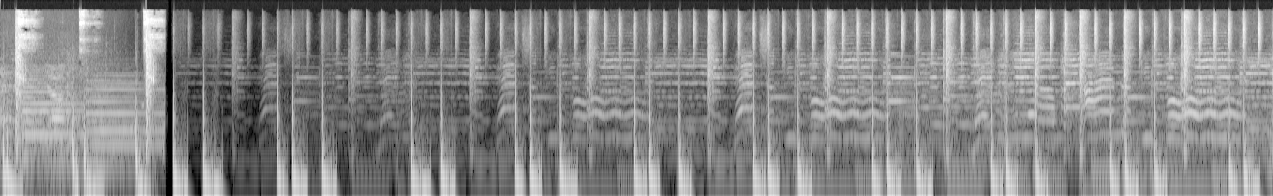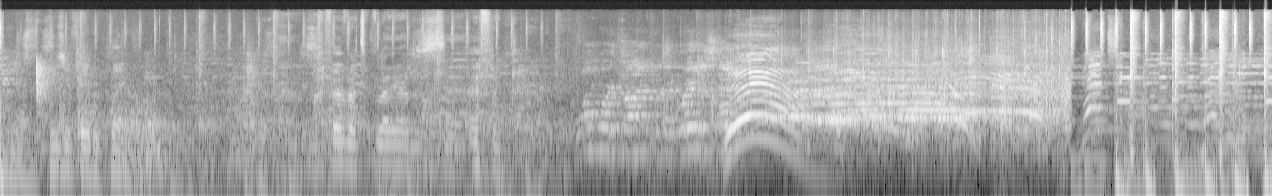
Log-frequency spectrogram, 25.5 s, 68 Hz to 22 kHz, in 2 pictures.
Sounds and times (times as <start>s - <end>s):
Music: 0.0s - 18.4s, 23.4s - 25.4s
Speech: 12.7s - 14.3s, 15.8s - 20.7s.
